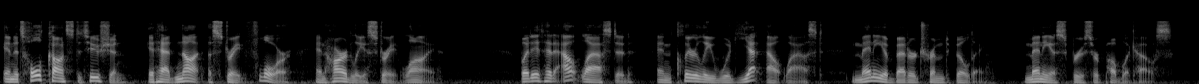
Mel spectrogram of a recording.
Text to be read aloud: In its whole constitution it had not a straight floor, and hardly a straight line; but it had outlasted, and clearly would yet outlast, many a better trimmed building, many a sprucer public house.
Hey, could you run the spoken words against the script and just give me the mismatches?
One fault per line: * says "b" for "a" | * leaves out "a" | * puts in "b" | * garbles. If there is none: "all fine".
all fine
